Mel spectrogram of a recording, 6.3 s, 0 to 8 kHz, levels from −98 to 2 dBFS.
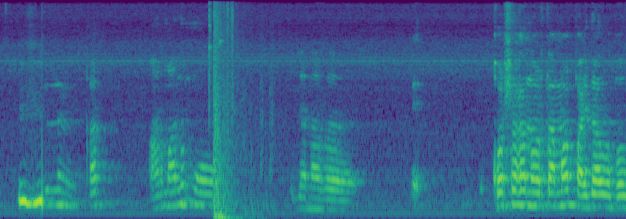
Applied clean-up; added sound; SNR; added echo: none; Gunshot, gunfire; 13 dB; reverberation time 0.9 s.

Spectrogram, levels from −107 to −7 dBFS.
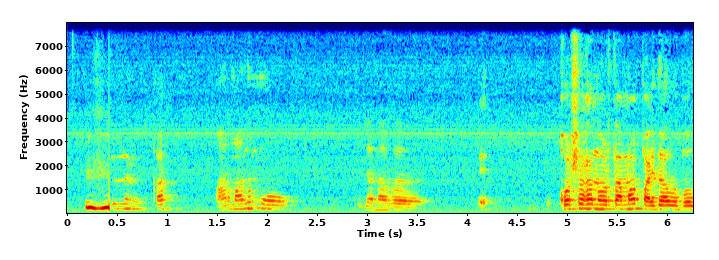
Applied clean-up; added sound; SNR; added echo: none; none; none; none.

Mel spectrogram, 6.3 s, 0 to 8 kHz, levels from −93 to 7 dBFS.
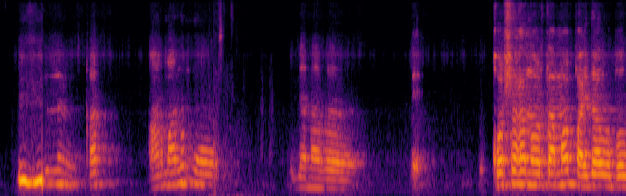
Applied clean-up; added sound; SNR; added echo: neural separator model SepFormer DNS4.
